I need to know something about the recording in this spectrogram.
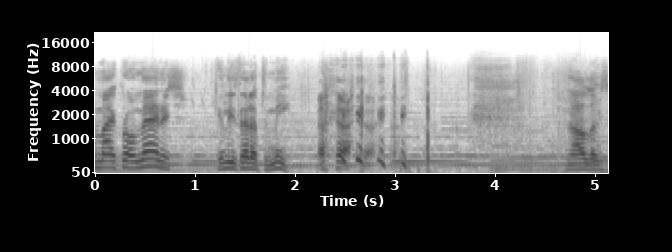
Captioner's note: laughs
